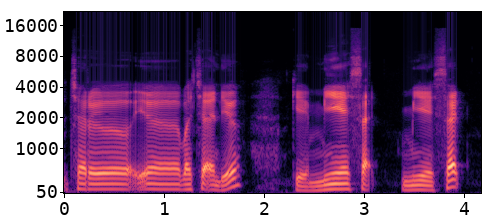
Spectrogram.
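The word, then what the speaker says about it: MEASAT: Okey, macam mana nak cara bacaan dia? Okey, MIESAT. MIESAT 2.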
